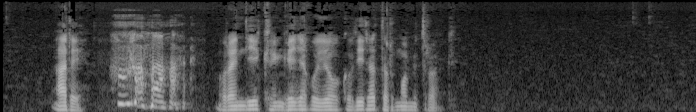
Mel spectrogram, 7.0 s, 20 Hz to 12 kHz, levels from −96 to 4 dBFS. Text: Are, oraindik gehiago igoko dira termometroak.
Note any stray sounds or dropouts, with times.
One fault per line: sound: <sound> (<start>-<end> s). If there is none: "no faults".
sound: laugh (1.1-2.0 s)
